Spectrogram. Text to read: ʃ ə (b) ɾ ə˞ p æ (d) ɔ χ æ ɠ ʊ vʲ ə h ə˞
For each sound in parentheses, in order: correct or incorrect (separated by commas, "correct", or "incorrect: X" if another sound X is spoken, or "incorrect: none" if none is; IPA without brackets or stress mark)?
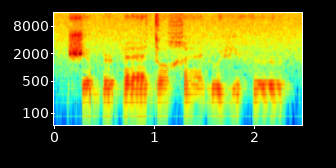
correct, correct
